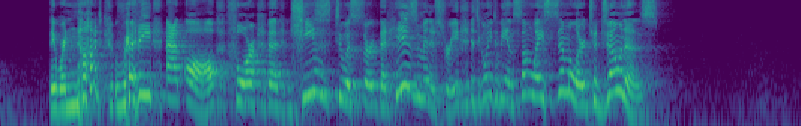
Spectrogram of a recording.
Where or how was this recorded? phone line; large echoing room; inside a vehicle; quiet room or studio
large echoing room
